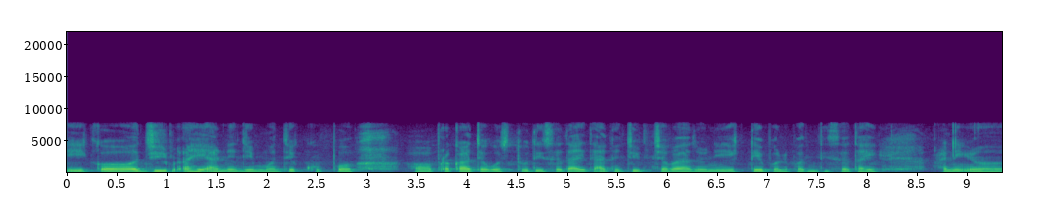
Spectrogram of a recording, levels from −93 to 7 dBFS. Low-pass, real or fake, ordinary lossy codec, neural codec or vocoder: none; real; none; none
